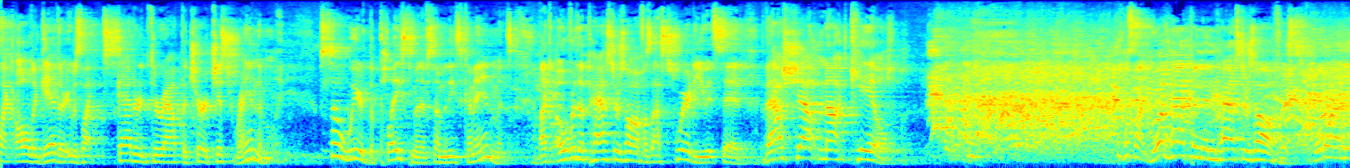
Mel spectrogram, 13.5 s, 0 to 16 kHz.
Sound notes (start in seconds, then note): 9.2 audience laughing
